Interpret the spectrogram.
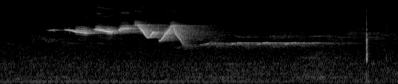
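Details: Swainson's Warbler singing in spring migration in forest at New River Gorge National Park, West Virginia: one loud, ringing phrase of high slurred whistles tumbling sharply downward, then a thin steady tone and a single sharp click.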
